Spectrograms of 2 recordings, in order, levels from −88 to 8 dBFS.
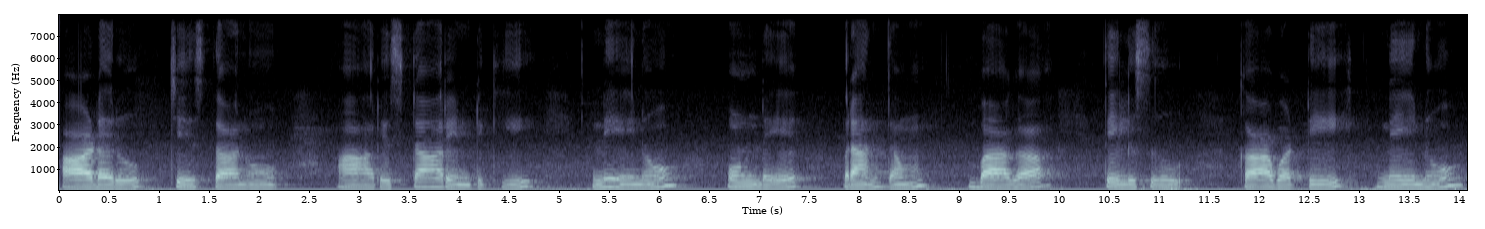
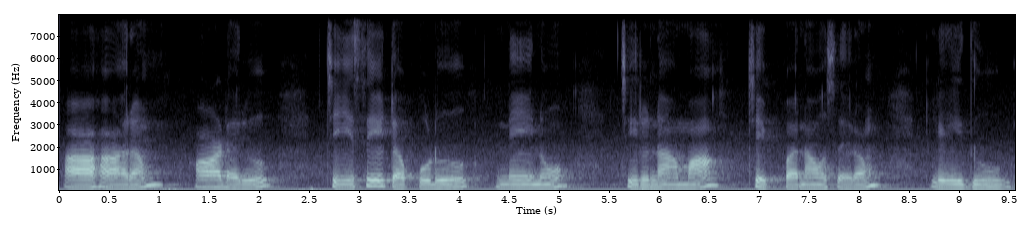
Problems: none marked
